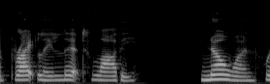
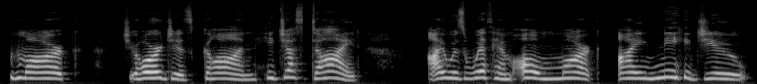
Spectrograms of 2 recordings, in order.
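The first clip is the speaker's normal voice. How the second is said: louder, slow, anguished cry; 4 semitones higher, 6 dB louder, slower than usual. Acted. On the phone to Mark after George dies, sobbing cry. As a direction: call out in grief, voice breaking. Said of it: "and then I cried out".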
